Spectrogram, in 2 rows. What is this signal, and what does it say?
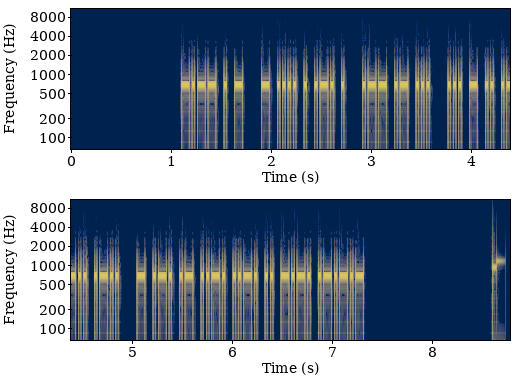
Morse code, heard as a keyed tone, about 44 wpm, 700 Hz. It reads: YET THERE WAS STILL TRAFFIC.
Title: Sentences from Top 1300 Words 45wpm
